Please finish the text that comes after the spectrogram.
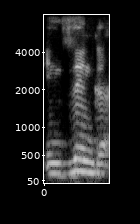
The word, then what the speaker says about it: Nzinga: stern zinger from rochester new york he said in zynga i said yes he was like okay beautiful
